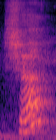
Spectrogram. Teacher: तो सबसे पहले देखिए कि नियम जो है वो क्या कहता है कि यदि विसर्ग के बाद श आता है श तालव्य वाला श है। ये श तालु से बोला जाता है। इसलिए इसको तालव्य वाला श कहते हैं।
